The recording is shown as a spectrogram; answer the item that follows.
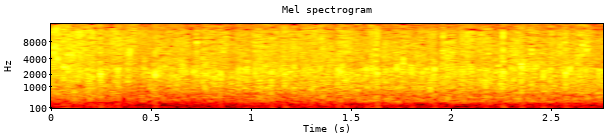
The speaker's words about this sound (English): And I tell you what, round of applause. Get it ready.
